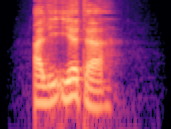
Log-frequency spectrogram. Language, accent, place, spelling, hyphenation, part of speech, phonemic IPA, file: German, Germany, Berlin, Alliierter, Al‧li‧ier‧ter, noun, /aliˈʔiːɐ̯tɐ/, De-Alliierter.ogg
- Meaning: 1. ally (male or of unspecified gender) 2. Allied power 3. inflection of Alliierte: strong genitive/dative singular 4. inflection of Alliierte: strong genitive plural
